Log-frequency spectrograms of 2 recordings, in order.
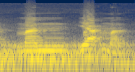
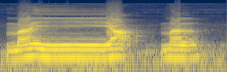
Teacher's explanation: Ya, suara nunnya terasa dihunahkan, tetapi yang dapat hurufnya adalah huruf ya. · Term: idgham bihunnah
